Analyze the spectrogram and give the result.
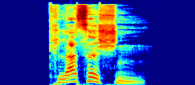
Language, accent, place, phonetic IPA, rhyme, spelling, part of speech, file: German, Germany, Berlin, [ˈklasɪʃn̩], -asɪʃn̩, klassischen, adjective, De-klassischen.ogg
- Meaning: inflection of klassisch: 1. strong genitive masculine/neuter singular 2. weak/mixed genitive/dative all-gender singular 3. strong/weak/mixed accusative masculine singular 4. strong dative plural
